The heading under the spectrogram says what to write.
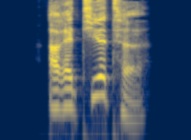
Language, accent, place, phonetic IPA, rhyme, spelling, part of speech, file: German, Germany, Berlin, [aʁəˈtiːɐ̯tə], -iːɐ̯tə, arretierte, adjective / verb, De-arretierte.ogg
- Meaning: inflection of arretieren: 1. first/third-person singular preterite 2. first/third-person singular subjunctive II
